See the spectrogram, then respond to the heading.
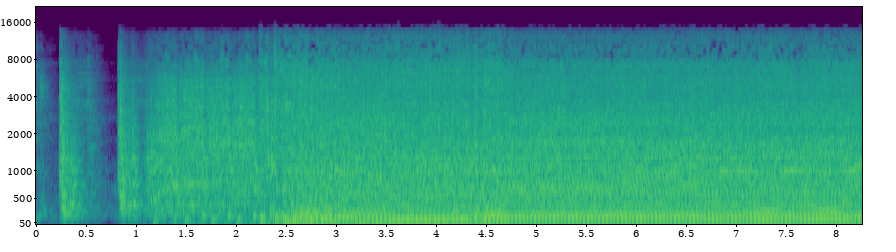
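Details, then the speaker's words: Scotts 15/42 lawn tractor after fixing key-switch wiring with a spare solenoid, engine oil very low on a cold day: a couple of clicks, then it catches and settles into a steady, even idle with no misses. "let's put that key switch in the right place and this thing should fire up now"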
